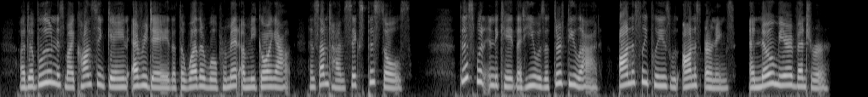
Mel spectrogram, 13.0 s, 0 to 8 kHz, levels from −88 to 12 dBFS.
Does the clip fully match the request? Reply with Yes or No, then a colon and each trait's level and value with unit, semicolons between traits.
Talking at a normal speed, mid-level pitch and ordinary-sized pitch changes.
No: average, 180 wpm; high, 230 Hz; average, 4.1 semitones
